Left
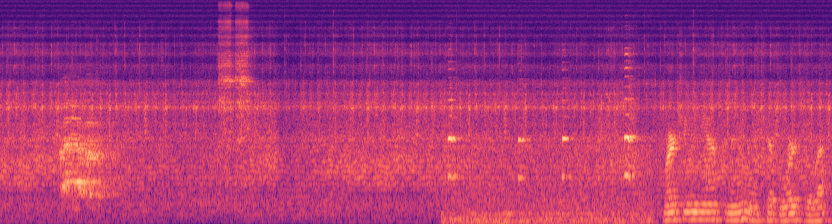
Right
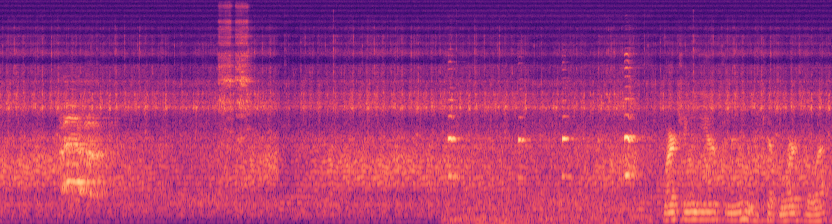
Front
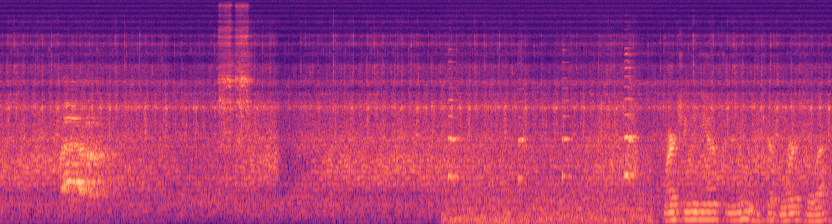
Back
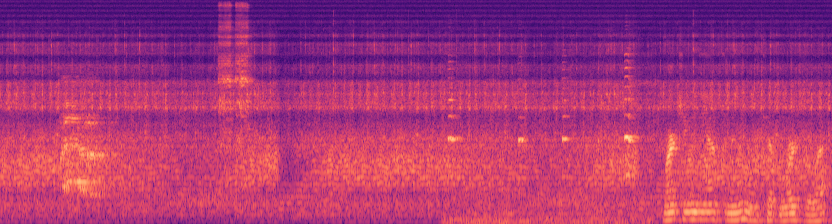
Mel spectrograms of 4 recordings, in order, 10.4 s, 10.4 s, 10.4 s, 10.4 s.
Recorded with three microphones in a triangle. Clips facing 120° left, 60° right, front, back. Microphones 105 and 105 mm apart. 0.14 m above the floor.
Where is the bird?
50° left, 1.4 m.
